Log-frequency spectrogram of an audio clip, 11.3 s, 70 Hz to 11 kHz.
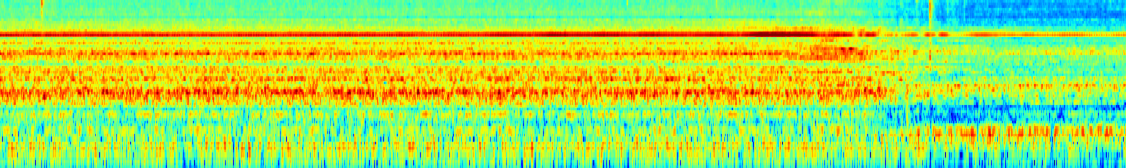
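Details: Viessmann Vitodens 200-W WB2B35 condensing boiler, built about 2011, in service about 5 years: steady blower rush with a thin high whistle and no burner roar. It is in its hung state, fan and circulator pump running but burner not lighting, no fault codes; cause unknown.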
